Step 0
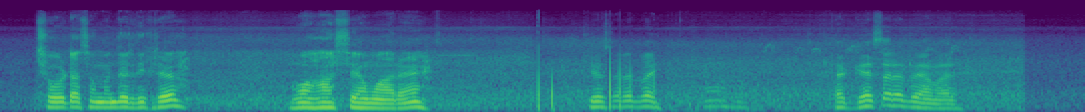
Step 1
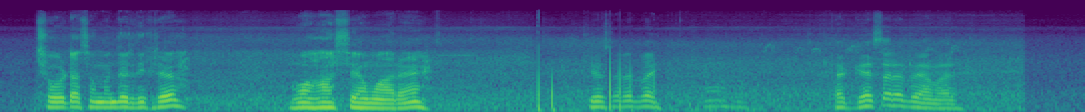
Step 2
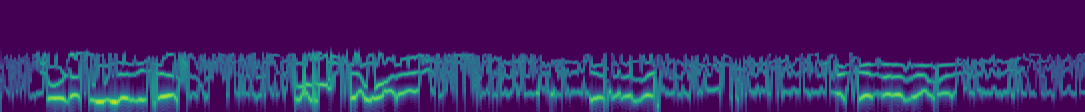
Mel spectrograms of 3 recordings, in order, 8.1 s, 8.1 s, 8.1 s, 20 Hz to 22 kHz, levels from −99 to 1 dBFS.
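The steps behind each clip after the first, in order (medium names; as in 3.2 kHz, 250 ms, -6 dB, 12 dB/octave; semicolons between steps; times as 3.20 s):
peaking EQ 63 Hz +12.5 dB 1.3 oct
formants replaced by sine waves; trim -2 dB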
